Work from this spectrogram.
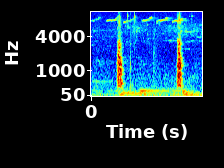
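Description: Dog in The Witcher 3 barking twice at a cat, two short sharp barks spaced about a second apart over quiet game ambience.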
